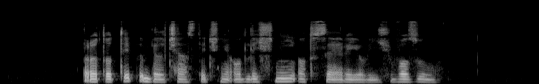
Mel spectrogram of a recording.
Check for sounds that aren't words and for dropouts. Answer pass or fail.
pass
